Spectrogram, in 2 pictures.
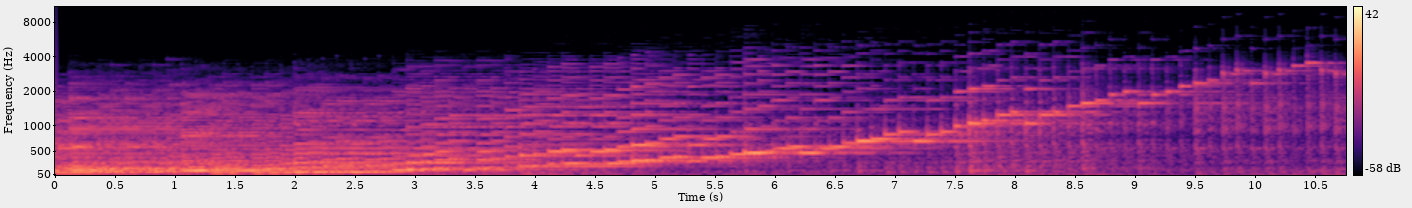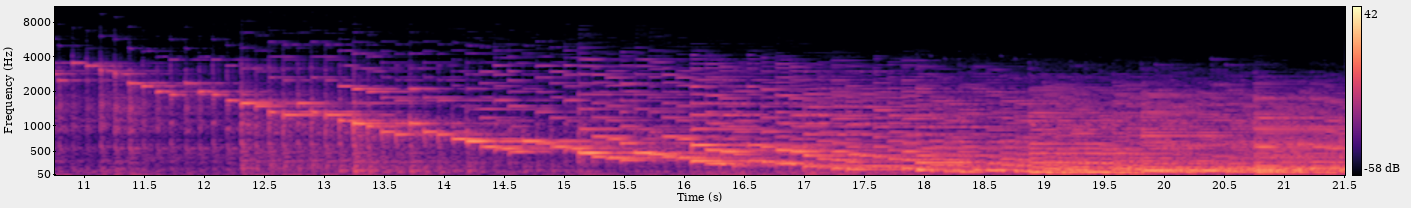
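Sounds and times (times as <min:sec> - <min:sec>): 
musical scales: 0:00.2 - 0:08.4, 0:12.2 - 0:21.3.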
